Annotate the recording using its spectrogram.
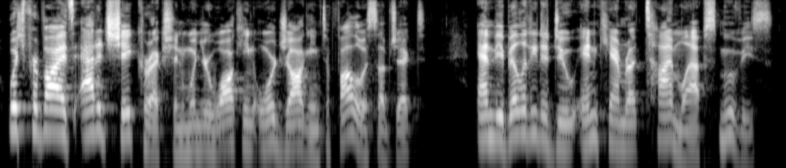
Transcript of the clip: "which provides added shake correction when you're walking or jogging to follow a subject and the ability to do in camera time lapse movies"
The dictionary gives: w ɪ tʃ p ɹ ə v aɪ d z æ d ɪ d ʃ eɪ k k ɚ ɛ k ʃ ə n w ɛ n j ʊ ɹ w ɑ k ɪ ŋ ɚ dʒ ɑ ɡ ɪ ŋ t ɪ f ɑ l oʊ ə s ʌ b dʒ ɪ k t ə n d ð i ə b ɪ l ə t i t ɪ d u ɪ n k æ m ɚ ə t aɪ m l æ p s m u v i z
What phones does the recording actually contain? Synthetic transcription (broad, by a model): w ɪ tʃ p ɹ ə v aɪ d z æ d ɪ d ʃ eɪ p k ɚ ɛ k ʃ ə n w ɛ n j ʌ ɹ w ɑ k ɪ ŋ ɚ dʒ ɑ ɡ ɪ ŋ t ɪ f ɑ l oʊ ə s ʌ b dʒ ɪ k t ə n ð i ə b ɪ l ə t i t ɪ d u ɪ n k æ m ɚ ə t aɪ m l æ p s m u v i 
